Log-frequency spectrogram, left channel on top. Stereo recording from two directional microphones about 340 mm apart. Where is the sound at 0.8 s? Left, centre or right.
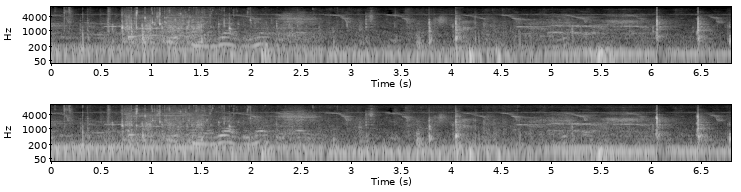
Left.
